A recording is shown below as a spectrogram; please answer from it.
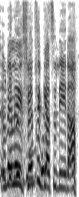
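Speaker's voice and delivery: very high mock voice; playful mimicry. Co-host joining the gasolina joke, high playful mimicry. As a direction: echo the joke in a silly high voice.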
